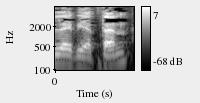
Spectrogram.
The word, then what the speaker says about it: Leviatán: Se llama Leviatán, pronunciado literal en español Leviatán.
